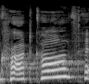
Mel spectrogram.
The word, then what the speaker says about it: Krotkov: My name is Jasmine Krotkov, and that's spelled K-R-O-T-K-O-V, and I come to you from the Montana Farmers Union.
